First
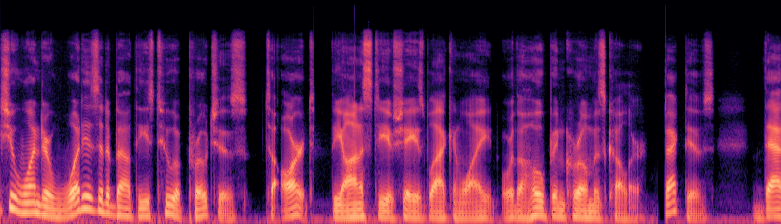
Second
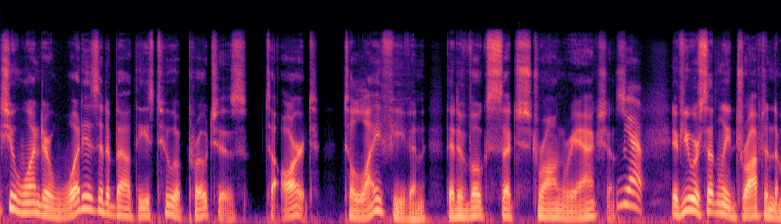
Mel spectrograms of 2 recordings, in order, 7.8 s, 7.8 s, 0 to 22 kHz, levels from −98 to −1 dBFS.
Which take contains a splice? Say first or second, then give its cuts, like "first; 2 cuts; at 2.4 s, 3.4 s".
first; 2 cuts; at 3.2 s, 6.5 s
